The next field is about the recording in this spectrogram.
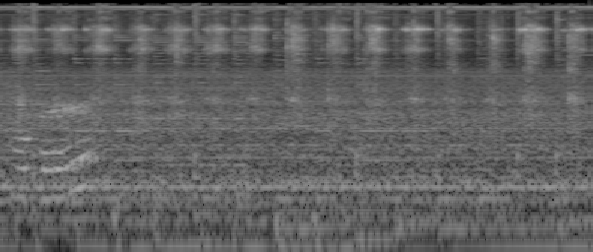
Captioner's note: mill grinding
